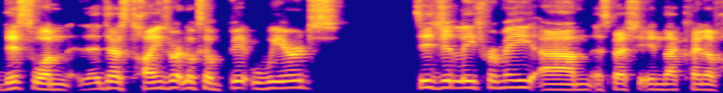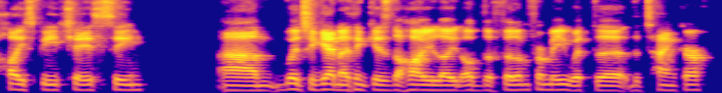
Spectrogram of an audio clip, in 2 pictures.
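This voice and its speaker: A man's voice: mid-range voice, flat delivery, moderate pace, a bit bright. A man co-hosting a film podcast, talking casually in a rambling way, full of fillers and jokey asides. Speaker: podcast co-host. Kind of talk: casual film review chat.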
